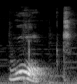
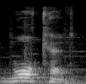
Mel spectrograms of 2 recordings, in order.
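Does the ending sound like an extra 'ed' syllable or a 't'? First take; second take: t sound; ed syllable. First: The ending is a small 't' sound. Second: The ending is an extra 'ed' syllable. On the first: The speaker calls it right. "A really small t sound" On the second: The speaker calls it wrong. "So we don't say"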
